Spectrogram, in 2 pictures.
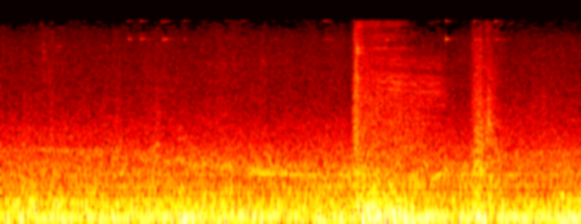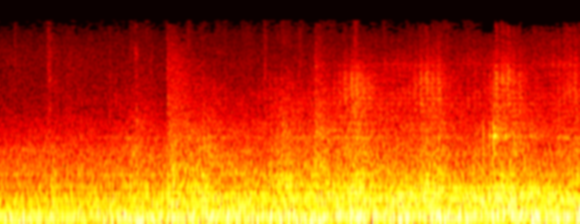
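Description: Steam hisses softly from vents in the ground.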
